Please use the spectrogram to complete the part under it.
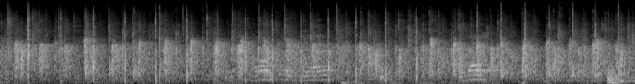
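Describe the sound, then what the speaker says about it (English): A crowd at a Lions Club meeting breaks into loud, sustained applause for an honoured member, with dense clapping throughout and voices mixed in under it. "please stand up and give him a huge applause"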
